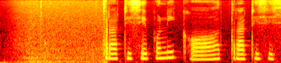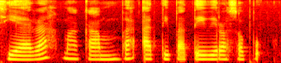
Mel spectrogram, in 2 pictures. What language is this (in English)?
Javanese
